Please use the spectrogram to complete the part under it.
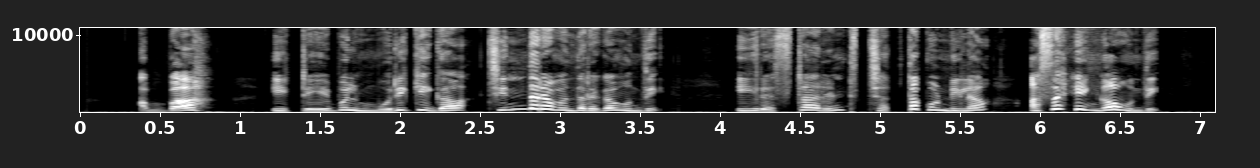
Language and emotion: Telugu, disgusted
